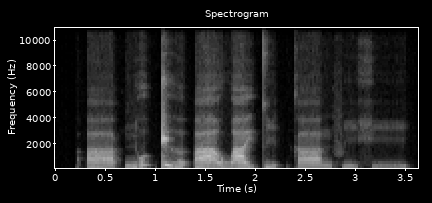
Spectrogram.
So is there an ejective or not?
no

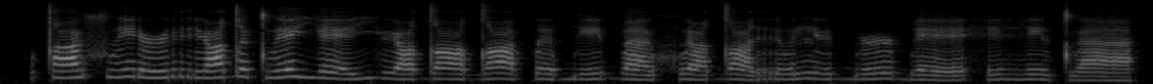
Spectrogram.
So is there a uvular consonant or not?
yes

